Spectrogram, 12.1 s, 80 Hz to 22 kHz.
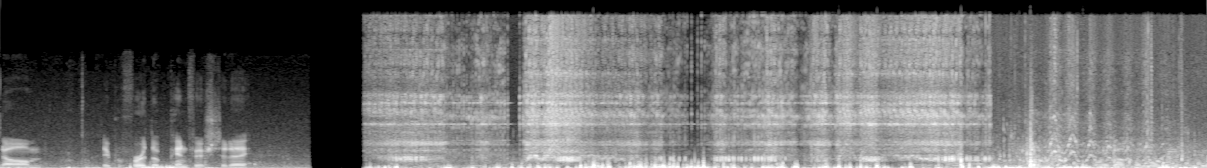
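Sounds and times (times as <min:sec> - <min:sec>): fishing reel ratcheting clicks: 0:03.6 - 0:11.3.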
